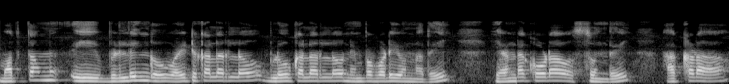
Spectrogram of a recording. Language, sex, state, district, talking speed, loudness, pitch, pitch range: Telugu, male, Telangana, Nalgonda, 125 wpm, -15 LUFS, 160 Hz, 145-175 Hz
